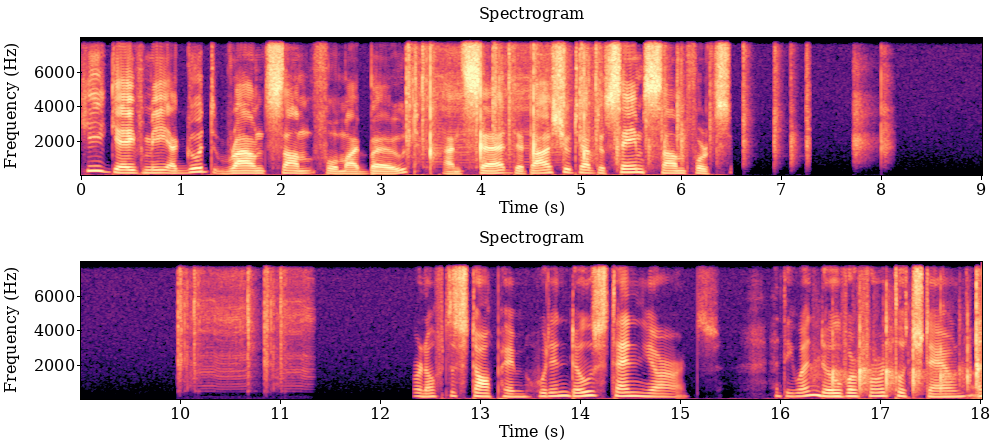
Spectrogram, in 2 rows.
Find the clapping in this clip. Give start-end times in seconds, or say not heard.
3.5-8.2, 16.3-17.9.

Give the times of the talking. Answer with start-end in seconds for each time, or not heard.
0.1-6.5, 12.3-15.3, 15.9-17.9.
